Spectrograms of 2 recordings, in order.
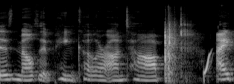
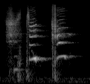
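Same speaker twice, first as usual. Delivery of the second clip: cutesy gush; 14 semitones higher than usual. Real, not acted. Creator gushing to viewers about collab partner, squealy cutesy voice.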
